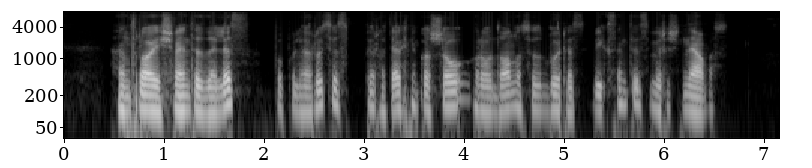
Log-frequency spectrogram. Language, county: Lithuanian, Telšiai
